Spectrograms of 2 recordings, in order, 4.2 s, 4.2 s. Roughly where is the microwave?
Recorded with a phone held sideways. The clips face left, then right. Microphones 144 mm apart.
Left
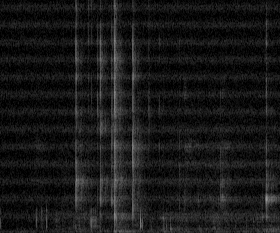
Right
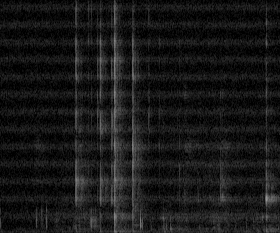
No microwave in this recording.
